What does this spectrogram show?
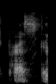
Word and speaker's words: Prescott: It's Prescott.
